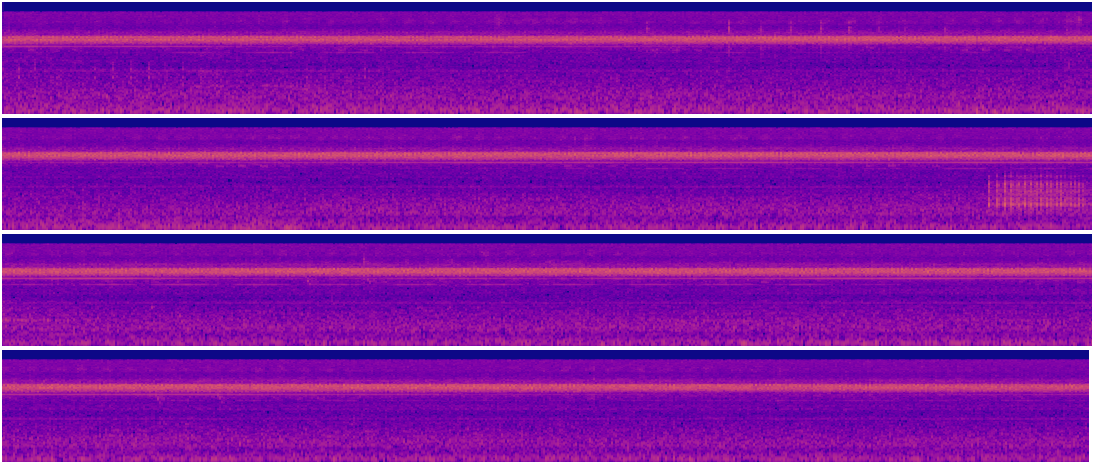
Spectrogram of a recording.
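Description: A steady, high-pitched chorus of crickets trilling without a break. A single short bird call comes about halfway through.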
